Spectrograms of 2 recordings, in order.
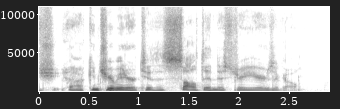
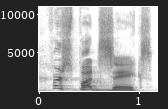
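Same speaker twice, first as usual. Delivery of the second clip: mock Irish; 2 semitones higher, 6 dB louder, much slower than usual. Keeps the Irish bit going.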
